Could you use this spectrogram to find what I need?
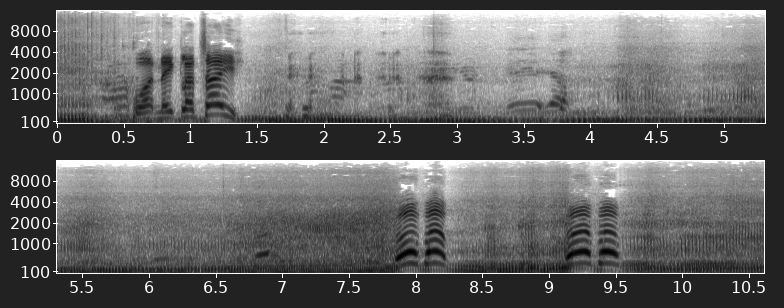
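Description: A dirt bike engine revs sharply in short bursts.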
